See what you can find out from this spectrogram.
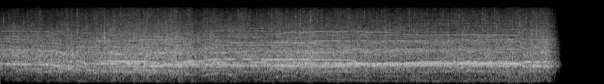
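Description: After an awkward pause following a speaker's line, a large audience breaks into sustained, loud applause with a few scattered cheers mixed in, the clapping holding steady for several seconds before cutting off abruptly.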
